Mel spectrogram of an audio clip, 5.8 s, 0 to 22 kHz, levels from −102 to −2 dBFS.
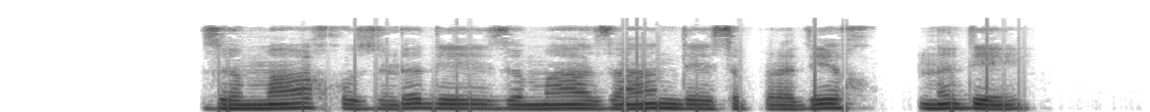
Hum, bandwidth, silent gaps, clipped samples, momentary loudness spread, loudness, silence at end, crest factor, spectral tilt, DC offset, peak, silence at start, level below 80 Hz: none; 8.8 kHz; none; under 0.1%; 7 LU; -28 LUFS; 0.6 s; 16 dB; -7 dB/octave; under 0.1%; -14 dBFS; 1 s; -54 dBFS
